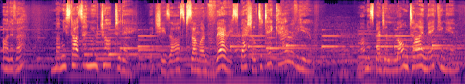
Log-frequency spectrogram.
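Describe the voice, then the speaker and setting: A woman playing a tender, doting mother who soothes her young son in an animated fantasy game. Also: fairly high pitch, normal speed, over loud music, natural voice. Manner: affectionate, soothing.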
